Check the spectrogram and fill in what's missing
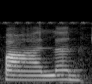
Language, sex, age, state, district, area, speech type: Hindi, female, 60+, Uttar Pradesh, Sonbhadra, rural, read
